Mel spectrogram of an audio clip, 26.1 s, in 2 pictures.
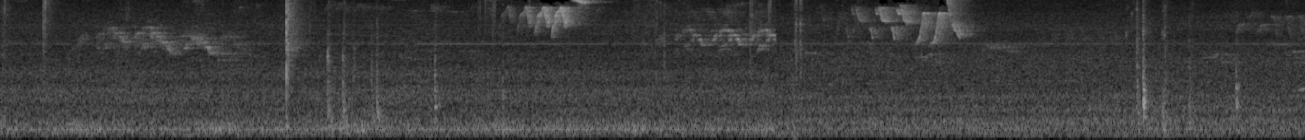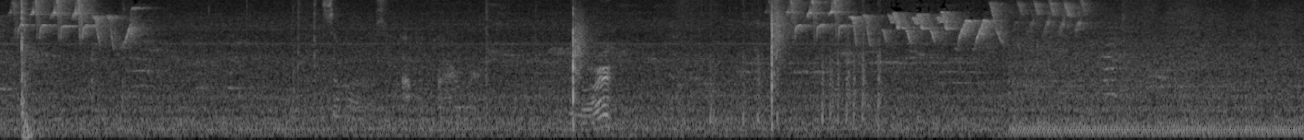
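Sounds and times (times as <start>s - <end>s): songbirds chirping: 0.0s - 26.0s
low hum: 22.4s - 26.0s.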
